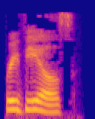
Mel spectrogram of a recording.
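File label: "reveals", British English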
